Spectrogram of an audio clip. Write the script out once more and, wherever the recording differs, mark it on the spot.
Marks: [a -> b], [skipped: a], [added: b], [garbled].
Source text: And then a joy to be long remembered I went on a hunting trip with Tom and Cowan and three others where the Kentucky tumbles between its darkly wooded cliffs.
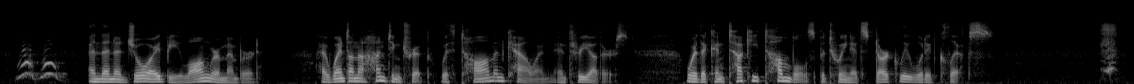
And then a joy [skipped: to] be long remembered I went on a hunting trip with Tom and Cowan and three others where the Kentucky tumbles between its darkly wooded cliffs.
